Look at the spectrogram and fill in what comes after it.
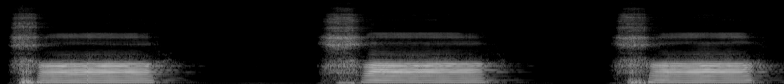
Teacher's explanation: খ উচ্চারিত হয় কণ্ঠনালীর শেষ হইতে।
